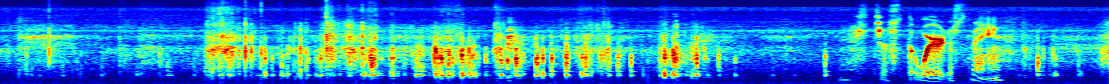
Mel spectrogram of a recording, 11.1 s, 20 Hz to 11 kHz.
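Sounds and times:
footsteps crunching dry leaves: 1.0s - 7.4s.

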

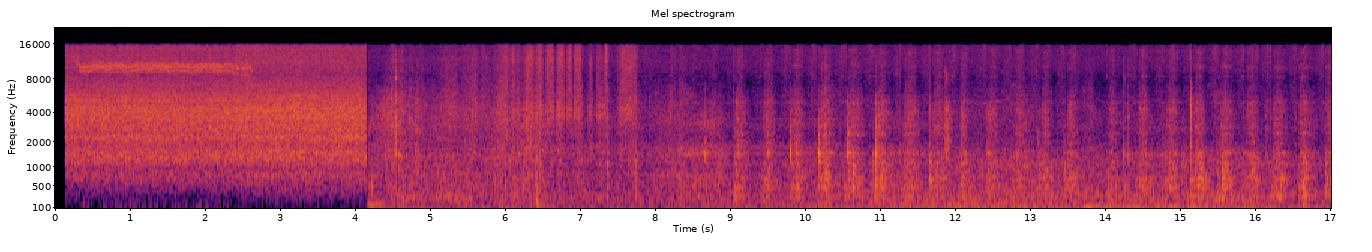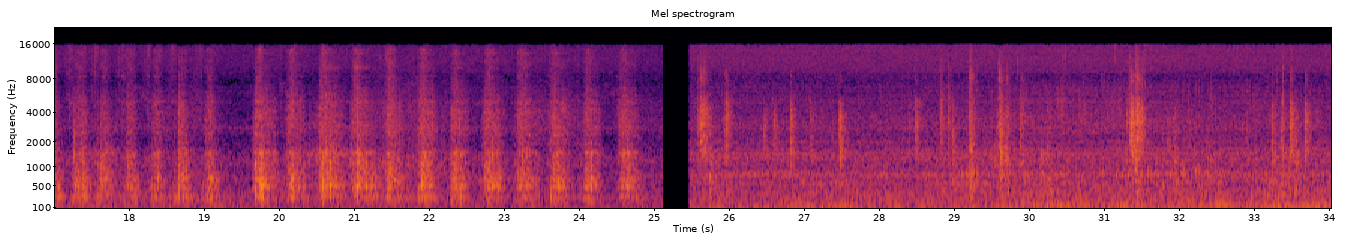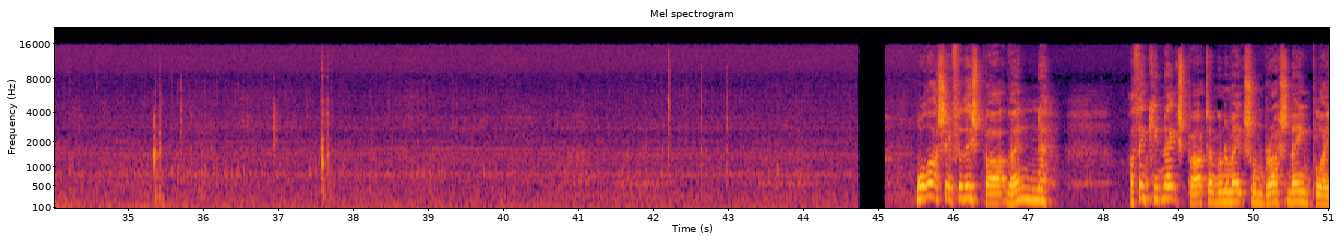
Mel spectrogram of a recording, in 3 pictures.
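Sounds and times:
rhythmic rubbing on metal: 8.9s - 24.8s.

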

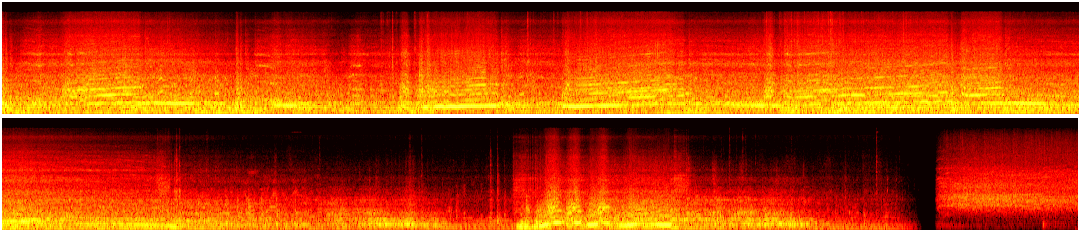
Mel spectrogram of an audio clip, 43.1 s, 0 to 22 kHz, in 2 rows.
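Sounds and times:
car engine revving hard: 0.0s - 6.7s, 7.7s - 25.0s, 31.8s - 35.3s.

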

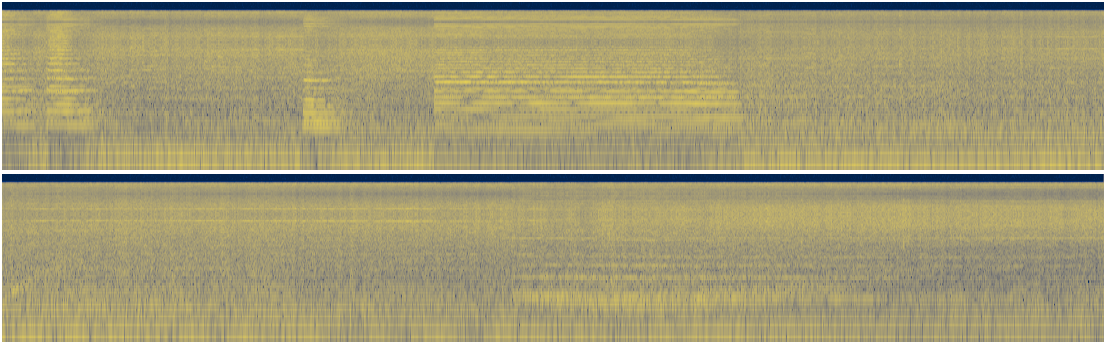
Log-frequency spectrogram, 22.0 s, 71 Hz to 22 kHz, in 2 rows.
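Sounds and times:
locomotive air horn blast: 0.0s - 1.2s, 3.0s - 3.6s, 4.3s - 7.5s, 16.0s - 20.4s
rumble of passing train: 0.0s - 22.0s.

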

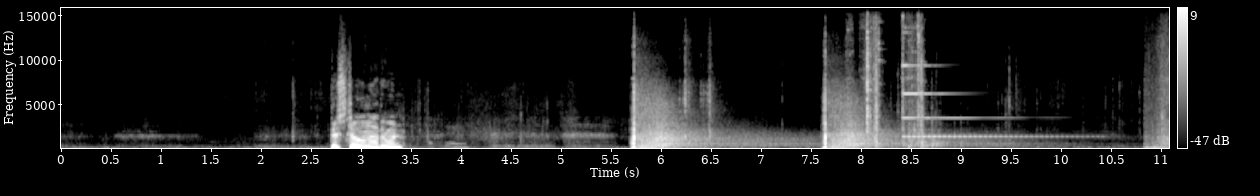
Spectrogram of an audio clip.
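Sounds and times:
rifle shots echoing: 5.7s - 9.8s.

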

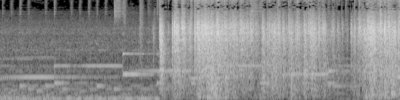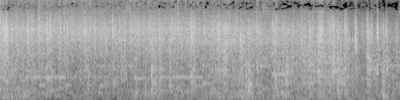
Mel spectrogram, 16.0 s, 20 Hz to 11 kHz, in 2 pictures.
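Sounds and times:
rocks clattering into metal truck bed: 3.1s - 16.0s.

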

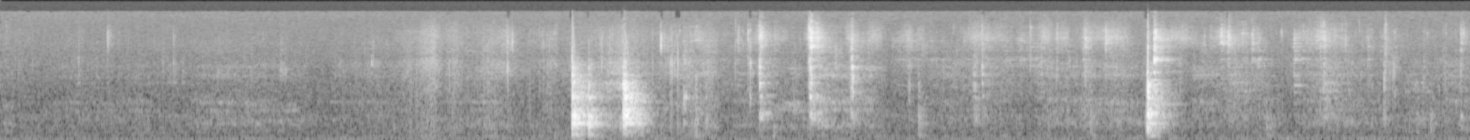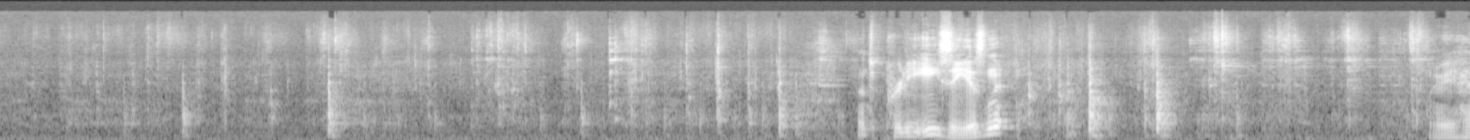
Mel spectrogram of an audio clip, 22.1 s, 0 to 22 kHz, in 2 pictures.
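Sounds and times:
whisk clinking in metal bowl: 5.6s - 22.0s.

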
